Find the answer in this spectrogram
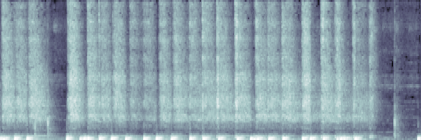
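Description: Lion dance percussion of a large drum, cymbals and gong beating a fast, even rhythm. It breaks off briefly just before one second in and again near the end, then starts again.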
